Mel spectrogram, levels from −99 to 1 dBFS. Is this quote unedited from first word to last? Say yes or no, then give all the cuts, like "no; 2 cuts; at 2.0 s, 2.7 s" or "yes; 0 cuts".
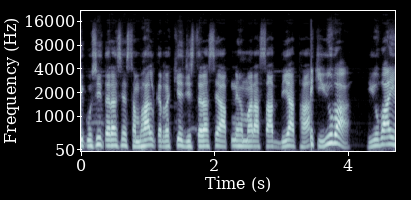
no; 1 cut; at 3.5 s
